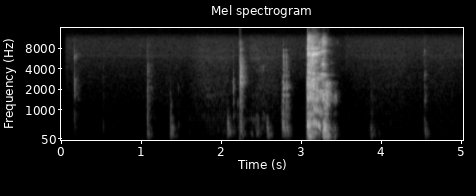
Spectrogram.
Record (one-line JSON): {"cough_length": "5.0 s", "cough_amplitude": 32767, "cough_signal_mean_std_ratio": 0.2, "survey_phase": "beta (2021-08-13 to 2022-03-07)", "age": "65+", "gender": "Male", "wearing_mask": "No", "symptom_none": true, "smoker_status": "Never smoked", "respiratory_condition_asthma": false, "respiratory_condition_other": false, "recruitment_source": "REACT", "submission_delay": "2 days", "covid_test_result": "Negative", "covid_test_method": "RT-qPCR", "influenza_a_test_result": "Negative", "influenza_b_test_result": "Negative"}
